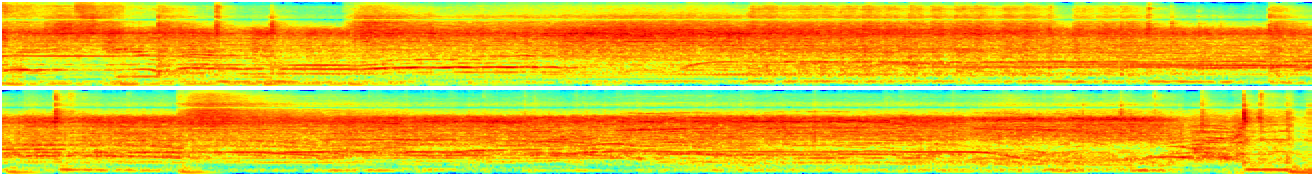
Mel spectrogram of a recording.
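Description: Live heavy rock band playing loudly in a reverberant room: distorted electric guitars and drums, with shouted vocals.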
